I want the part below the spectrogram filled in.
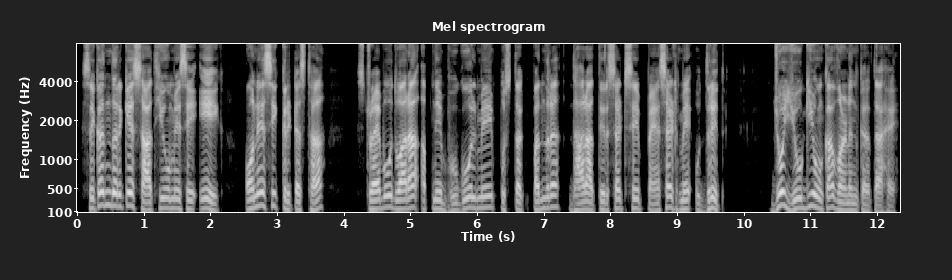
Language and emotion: Hindi, neutral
